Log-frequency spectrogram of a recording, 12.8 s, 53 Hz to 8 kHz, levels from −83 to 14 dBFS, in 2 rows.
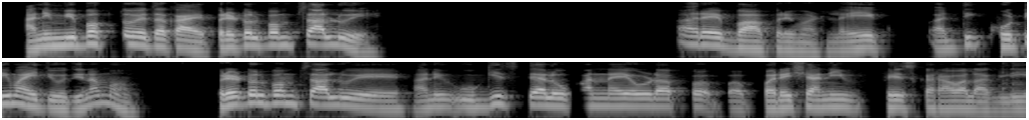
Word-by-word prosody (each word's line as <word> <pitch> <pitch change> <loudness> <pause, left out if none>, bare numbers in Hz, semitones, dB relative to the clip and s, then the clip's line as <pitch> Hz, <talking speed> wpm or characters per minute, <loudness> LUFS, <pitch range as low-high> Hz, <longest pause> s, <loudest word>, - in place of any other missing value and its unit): आणि 155 +1 +2
मी 170 +1 +5
बघतोय 190 -1 +4
तर 150 - +7
काय, 140 - +6
पेट्रोल 165 +4 +4
पंप 175 0 0
चालू 180 -3 +4
आहे. 105 - -2 2.0
अरे 180 -2 +3
बाप 130 -4 +1
रे! 115 - -4
म्हटलं 110 +1 -11
एक 130 +1 -2 0.3
अन् 125 +1 -6
ती 175 - -5
खोटी 150 +7 0
माहिती 150 -8 0
होती 120 +1 -4
ना 190 - -3
मग. 180 - -9 0.5
पेट्रोल 185 +4 +5
पंप 200 -2 0
चालू 175 -3 +2
आहे 135 -5 -2
आणि 135 +3 -5
उगीच 145 +7 -6
त्या 175 -2 +4
लोकांना 160 -1 -2
एवढा 155 -1 +1 0.2
प - - -3 0.2
प 120 - -7
परेशानी 135 +2 0 0.2
फेस 140 0 -2
करावा 130 -1 -3
लागली. 115 0 -6
150 Hz, 170 wpm, -22 LUFS, 130-175 Hz, 2.0 s, तर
